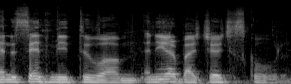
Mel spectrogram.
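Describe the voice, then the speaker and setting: A man's fairly slow speech with fairly even intonation, in audible room echo. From Ethiopia. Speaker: professor. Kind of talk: radio interview. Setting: radio studio. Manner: halting.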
